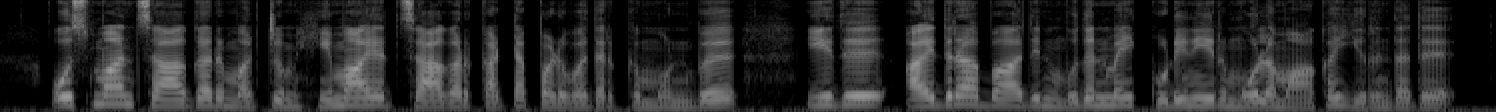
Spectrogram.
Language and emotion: Tamil, neutral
